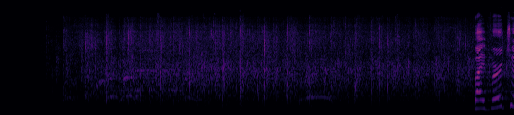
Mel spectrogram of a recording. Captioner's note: applause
